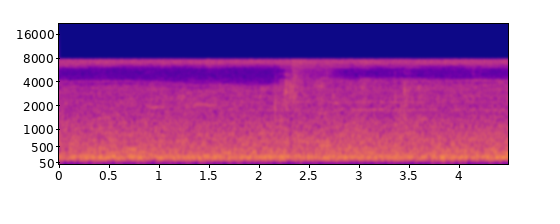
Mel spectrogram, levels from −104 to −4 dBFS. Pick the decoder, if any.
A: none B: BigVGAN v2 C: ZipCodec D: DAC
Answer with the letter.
A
